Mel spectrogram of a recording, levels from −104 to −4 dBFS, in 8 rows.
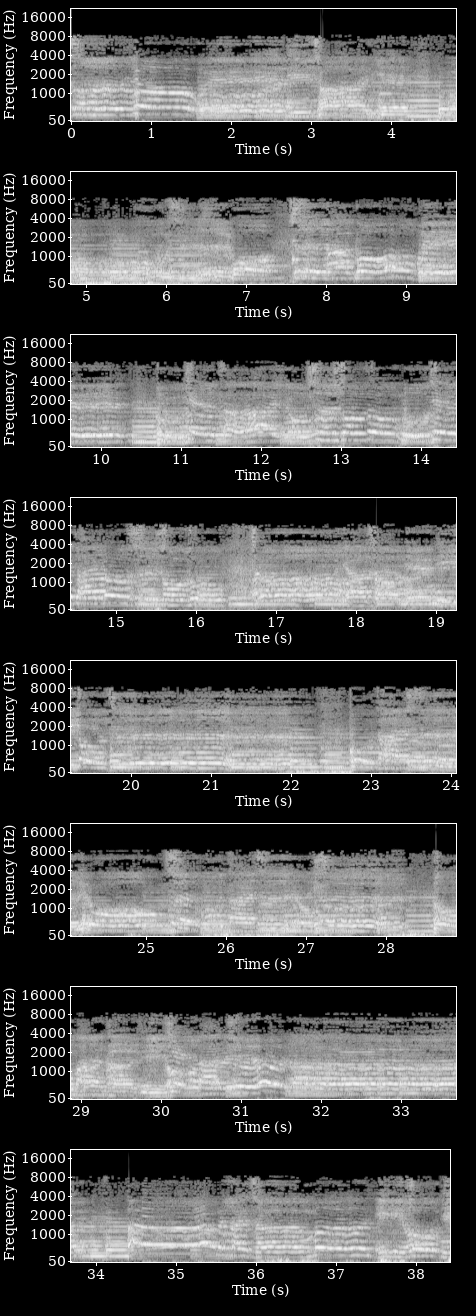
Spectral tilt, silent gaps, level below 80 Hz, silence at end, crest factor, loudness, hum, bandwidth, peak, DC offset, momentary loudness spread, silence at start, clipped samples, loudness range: -4.5 dB/octave; none; -30 dBFS; 0 s; 14 dB; -14 LUFS; none; 8.8 kHz; 0 dBFS; under 0.1%; 3 LU; 0 s; under 0.1%; 1 LU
